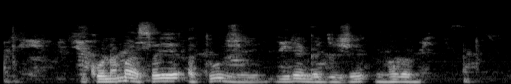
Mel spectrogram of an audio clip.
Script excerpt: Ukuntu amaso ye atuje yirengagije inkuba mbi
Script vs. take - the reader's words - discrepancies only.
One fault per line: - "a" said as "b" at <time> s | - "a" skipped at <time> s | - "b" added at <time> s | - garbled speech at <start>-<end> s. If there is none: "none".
none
